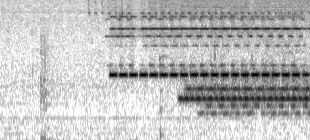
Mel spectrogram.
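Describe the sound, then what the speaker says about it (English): A telephone rings with a repeating electronic ringtone, close and fairly loud, starting after a brief knock and continuing as steady pulsing tones through to the end. "He's getting phone calls."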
